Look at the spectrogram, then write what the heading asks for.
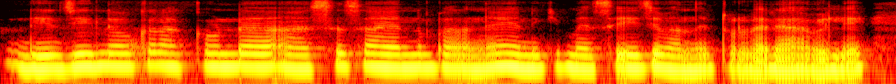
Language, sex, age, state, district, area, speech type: Malayalam, female, 30-45, Kerala, Thiruvananthapuram, rural, spontaneous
